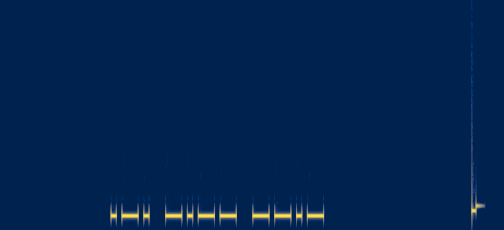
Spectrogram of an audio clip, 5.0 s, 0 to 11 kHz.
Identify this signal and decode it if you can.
Morse code, heard as a keyed tone, about 22 wpm, 700 Hz. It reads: RYQ
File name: practice / 22wpm / Three Letter-Number Combinations - 22wpm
